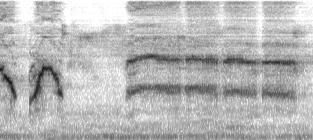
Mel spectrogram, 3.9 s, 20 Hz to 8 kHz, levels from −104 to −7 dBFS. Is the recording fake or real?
fake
